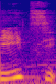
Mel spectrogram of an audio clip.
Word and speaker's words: ITZY: A pronúncia em coreano de ITZY é ITZY, que é exatamente igual à palavra que significa ter na Coreia.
